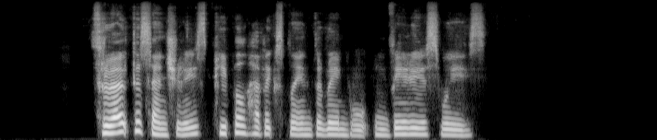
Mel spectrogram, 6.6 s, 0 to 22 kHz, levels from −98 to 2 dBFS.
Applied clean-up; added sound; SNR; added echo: neural mask model Resemble Enhance denoiser.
